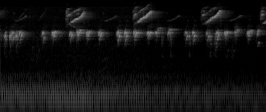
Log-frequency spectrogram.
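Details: Sooty-headed bulbul sound for luring birds into traps: rapid scratchy chatter with loud rising whistled sweeps about every second, over a soft low background hum.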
